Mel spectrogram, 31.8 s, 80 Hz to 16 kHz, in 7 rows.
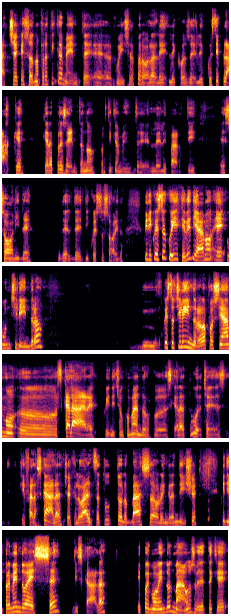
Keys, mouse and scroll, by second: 29.3 s.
